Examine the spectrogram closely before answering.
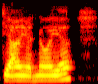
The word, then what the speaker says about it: dianoia: on it all the time, is the word dianoia. Spelled D-I-A-N-O-I-A, it looks like dianoia, but it's pronounced dianoia, which is used in Ephesians chapter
